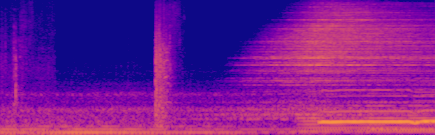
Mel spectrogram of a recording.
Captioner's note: Door opens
